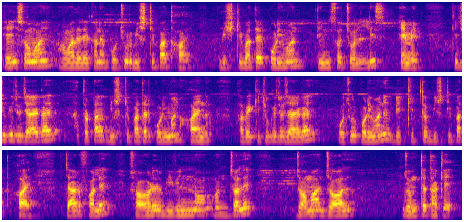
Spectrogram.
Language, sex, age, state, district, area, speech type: Bengali, male, 45-60, West Bengal, Paschim Bardhaman, rural, spontaneous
